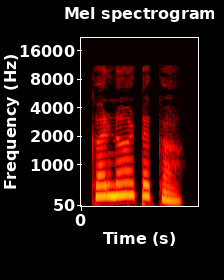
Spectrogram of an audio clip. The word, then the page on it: ಕರ್ಣಾಟಕ: karṇāṭaka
